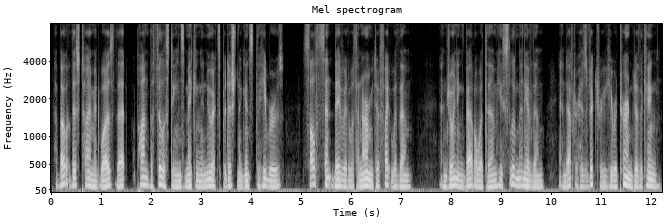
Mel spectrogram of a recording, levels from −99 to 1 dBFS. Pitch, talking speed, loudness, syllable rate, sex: 110 Hz, 220 wpm, -19 LUFS, 6.1 syllables/s, male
